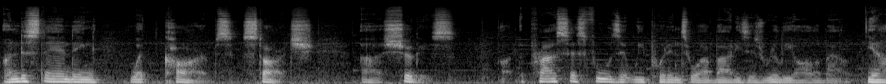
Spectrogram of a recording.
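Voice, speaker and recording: A man hosting a nutrition series, talking enthusiastically with hesitant fillers. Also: on the low side. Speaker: series host. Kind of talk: promotional interview.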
